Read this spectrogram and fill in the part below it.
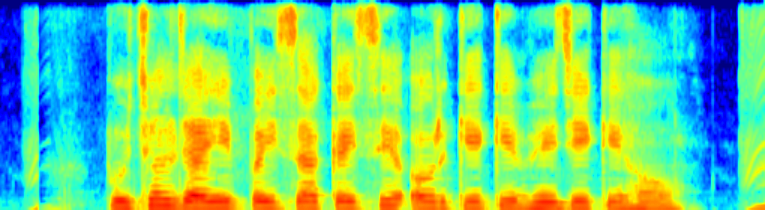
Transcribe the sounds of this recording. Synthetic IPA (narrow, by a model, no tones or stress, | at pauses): puːt͡ʃʰəld͡ʒaːipəɪsakɛɪseʔɔːɾkekebʱeːd͡ʒekeɦaʊ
